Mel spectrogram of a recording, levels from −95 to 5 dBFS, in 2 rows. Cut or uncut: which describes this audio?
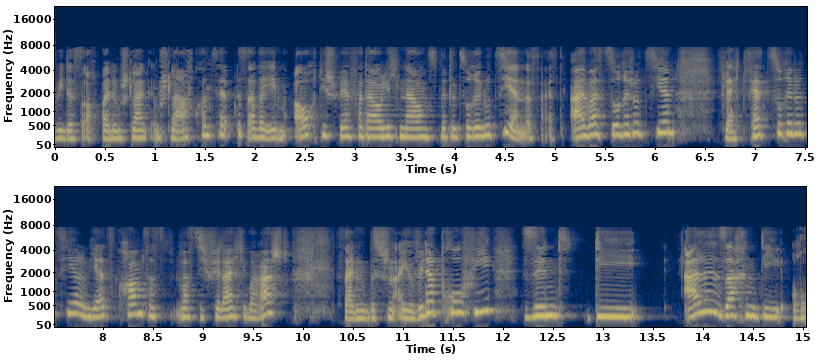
uncut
